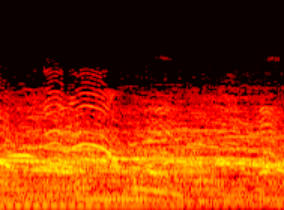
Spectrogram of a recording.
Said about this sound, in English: They booing him.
